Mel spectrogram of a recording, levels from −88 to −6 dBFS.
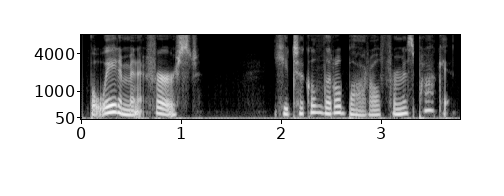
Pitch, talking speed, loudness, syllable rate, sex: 200 Hz, 205 wpm, -18 LUFS, 6.0 syllables/s, female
